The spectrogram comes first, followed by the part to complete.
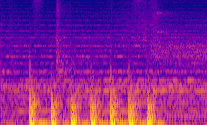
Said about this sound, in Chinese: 这大概就是四零四号房了。泰森连忙走到那扇门前，用力敲了敲门，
